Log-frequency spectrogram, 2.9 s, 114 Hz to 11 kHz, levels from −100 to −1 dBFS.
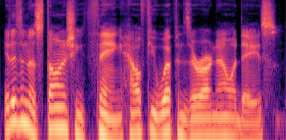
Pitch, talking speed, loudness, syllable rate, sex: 135 Hz, 230 wpm, -18 LUFS, 7.0 syllables/s, male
